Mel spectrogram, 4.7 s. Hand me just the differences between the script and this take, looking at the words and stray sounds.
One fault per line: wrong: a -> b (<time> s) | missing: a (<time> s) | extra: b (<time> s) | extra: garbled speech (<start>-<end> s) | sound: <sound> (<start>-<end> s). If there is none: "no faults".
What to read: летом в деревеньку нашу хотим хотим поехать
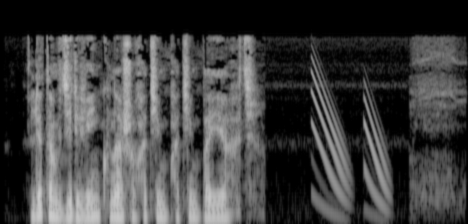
sound: chirp (3.1-3.9 s)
